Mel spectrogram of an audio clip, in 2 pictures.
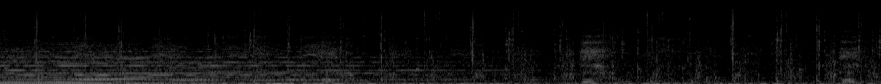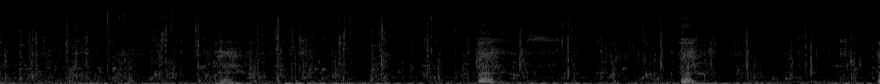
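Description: Footsteps crunch steadily on ice.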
